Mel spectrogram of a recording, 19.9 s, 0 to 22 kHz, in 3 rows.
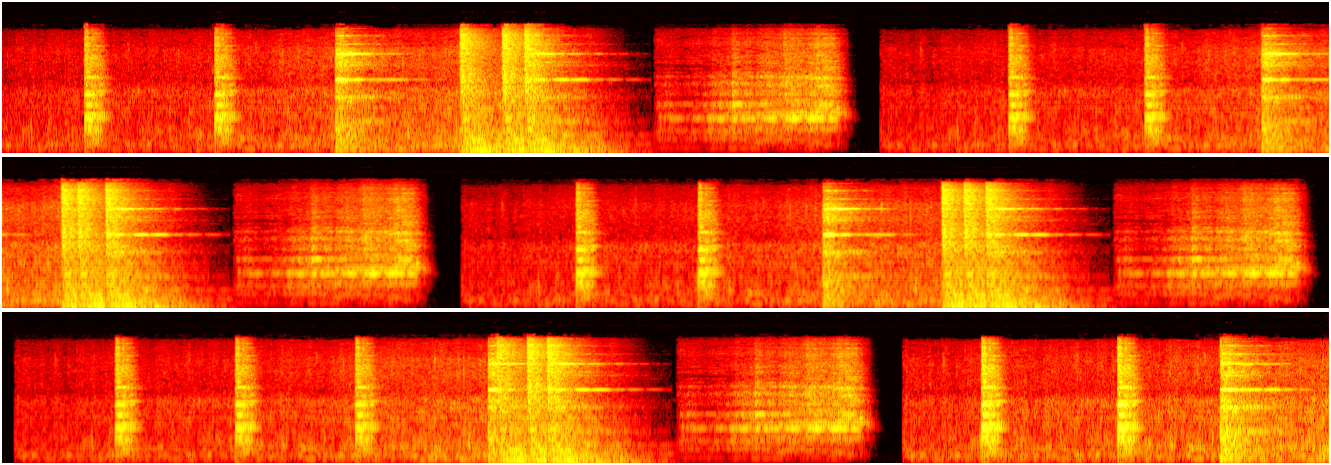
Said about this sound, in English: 10 total pipes to fit this level. 3 hits of a hammer to fit a pipe.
